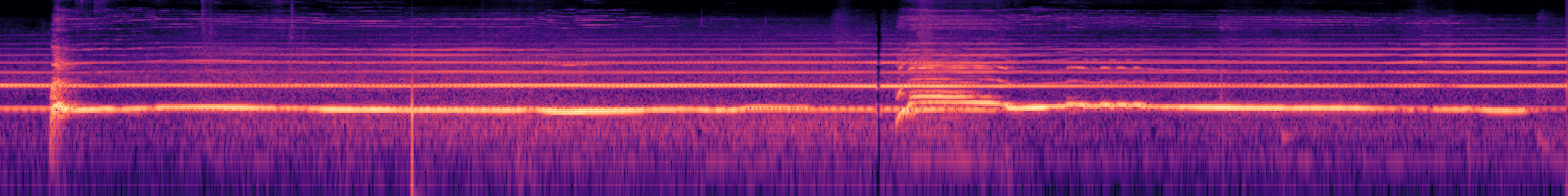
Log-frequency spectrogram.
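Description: A dog howls in long, steady, wavering notes, set off by passing sirens.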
